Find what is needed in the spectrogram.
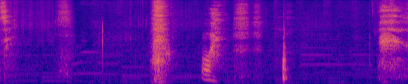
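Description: A drinking glass and a fork set down on a cloth-covered table: a sharp knock, then a lighter click about a second later, over faint background music.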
